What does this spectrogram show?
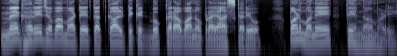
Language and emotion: Gujarati, sad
